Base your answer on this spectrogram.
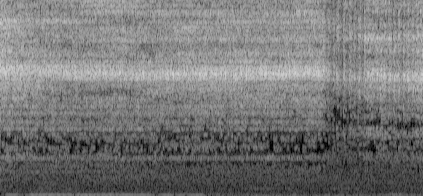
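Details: Venomous rattlesnake vibrating its tail tip at great speed, giving a sustained high, sizzling buzz like shaken maracas, steady throughout with a brief flutter and dip near the end; low rumble underneath.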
